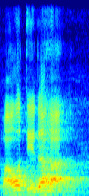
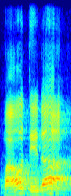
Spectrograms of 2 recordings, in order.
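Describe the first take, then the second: First: Said in the usual way. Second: Higher, louder repeat on tidak; repeated question, raised and insistent; pressing louder ask. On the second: Real, not acted. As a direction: push the crowd for an answer. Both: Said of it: "apakah Ibu mau punya suami jujur".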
